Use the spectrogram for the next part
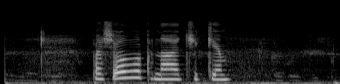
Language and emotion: Russian, neutral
